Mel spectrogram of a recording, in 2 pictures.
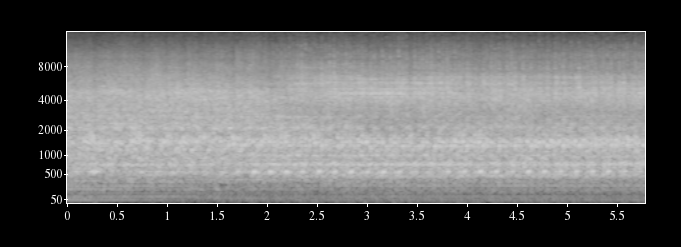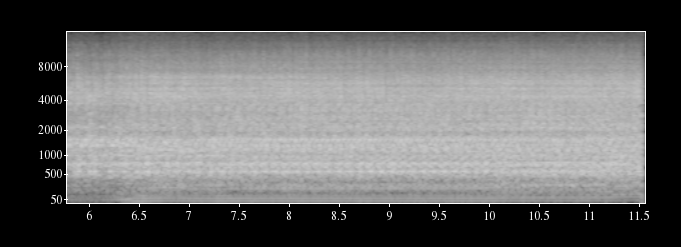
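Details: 1983 Mercedes 240D diesel after throttle linkage link reinstalled correctly and lubricated: steady, even diesel clatter holding a constant idle with no misses or surging; normal idle, later test drive showed roughly 40–50% more power.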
